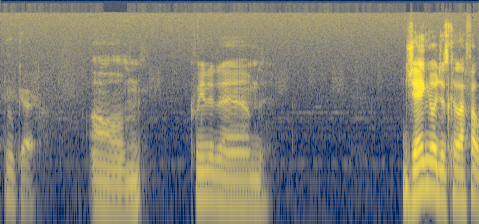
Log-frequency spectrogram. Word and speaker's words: Django: Django, just because I felt like that's like every black person's superhero movie personally. Django. Like The J is silent.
